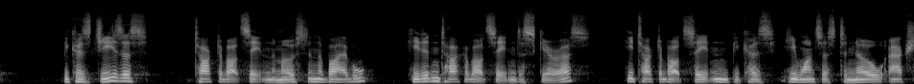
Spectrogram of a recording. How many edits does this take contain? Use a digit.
0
